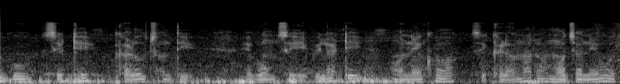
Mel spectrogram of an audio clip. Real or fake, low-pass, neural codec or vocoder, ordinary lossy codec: real; 7.2 kHz; none; none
